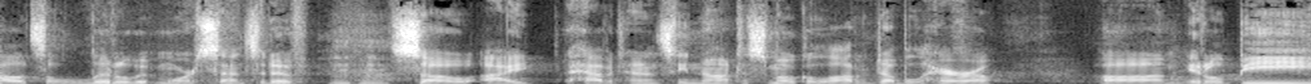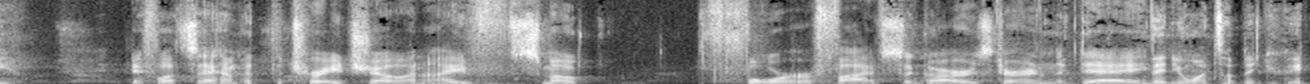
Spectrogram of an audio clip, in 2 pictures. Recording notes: As we broadcast live on location from Studio 21 Podcast Cafe high above Two Guys Smoke Shop in Salem, New Hampshire on the United Podcast Network.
